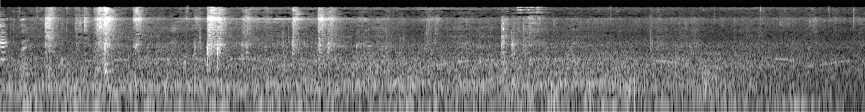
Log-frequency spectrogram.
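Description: Outdoor street ambience: a steady low rumble like traffic, with a scatter of sharp clicks and knocks in the first half.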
